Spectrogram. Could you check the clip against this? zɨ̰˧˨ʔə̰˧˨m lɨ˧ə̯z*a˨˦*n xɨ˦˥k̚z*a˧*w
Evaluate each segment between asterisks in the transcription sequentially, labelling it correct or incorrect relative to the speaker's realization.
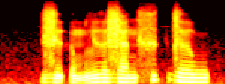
incorrect: a˧, incorrect: ə˧

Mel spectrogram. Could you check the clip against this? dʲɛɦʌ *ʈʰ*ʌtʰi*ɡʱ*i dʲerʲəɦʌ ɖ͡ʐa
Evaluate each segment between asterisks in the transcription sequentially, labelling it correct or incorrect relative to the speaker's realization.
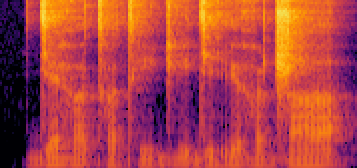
incorrect: tʰ, correct

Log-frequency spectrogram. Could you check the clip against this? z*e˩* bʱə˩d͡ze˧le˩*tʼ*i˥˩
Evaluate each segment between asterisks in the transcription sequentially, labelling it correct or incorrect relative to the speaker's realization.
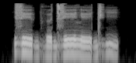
incorrect: e˥˩, incorrect: dʱ

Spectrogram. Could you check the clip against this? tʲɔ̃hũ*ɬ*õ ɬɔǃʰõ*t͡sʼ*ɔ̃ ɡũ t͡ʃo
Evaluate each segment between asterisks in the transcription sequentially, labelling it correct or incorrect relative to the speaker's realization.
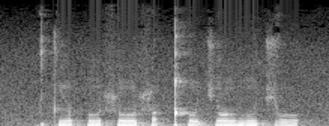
correct, incorrect: t͡ʃ

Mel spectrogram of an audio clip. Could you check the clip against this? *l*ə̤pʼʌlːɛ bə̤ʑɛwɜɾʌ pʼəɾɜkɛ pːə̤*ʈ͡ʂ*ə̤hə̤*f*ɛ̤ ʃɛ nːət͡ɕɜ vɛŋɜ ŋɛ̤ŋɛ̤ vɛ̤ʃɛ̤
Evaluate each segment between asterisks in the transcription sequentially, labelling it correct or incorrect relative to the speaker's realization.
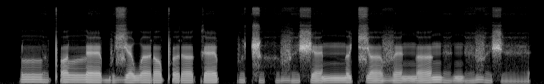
incorrect: lː, correct, incorrect: v

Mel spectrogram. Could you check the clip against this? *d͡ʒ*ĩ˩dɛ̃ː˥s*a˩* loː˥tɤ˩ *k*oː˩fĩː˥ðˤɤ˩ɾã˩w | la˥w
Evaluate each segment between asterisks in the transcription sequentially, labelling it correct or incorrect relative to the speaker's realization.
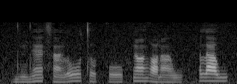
incorrect: d, incorrect: ã˩, correct

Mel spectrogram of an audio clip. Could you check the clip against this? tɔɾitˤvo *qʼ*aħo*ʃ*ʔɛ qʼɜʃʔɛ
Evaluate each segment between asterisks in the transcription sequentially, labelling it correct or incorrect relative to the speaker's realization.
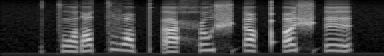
incorrect: pʼ, correct

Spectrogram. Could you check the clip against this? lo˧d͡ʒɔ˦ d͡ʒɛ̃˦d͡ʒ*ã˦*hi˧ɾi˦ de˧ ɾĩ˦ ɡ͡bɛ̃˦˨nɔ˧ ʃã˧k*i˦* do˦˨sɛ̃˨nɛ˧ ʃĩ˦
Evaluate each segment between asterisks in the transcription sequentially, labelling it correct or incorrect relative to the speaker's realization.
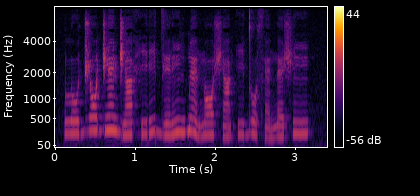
incorrect: ã˧, correct

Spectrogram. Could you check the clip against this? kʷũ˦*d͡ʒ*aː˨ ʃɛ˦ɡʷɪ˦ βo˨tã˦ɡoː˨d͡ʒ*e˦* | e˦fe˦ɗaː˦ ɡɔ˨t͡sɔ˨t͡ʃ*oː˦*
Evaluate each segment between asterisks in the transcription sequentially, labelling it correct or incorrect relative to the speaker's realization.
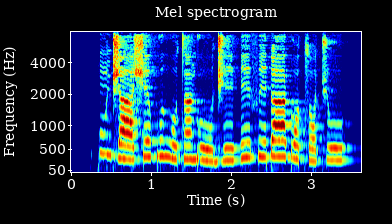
correct, correct, correct

